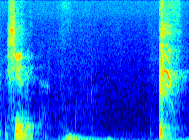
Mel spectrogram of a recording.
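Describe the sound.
A person coughs sharply, with two distinct bursts separated by a short pause and a softer throaty sound between them. There is no clear talk around the coughs.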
